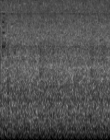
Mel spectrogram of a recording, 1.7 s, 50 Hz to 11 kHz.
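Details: Duramax LBZ V8 diesel after replacing bad #7 injector with used stock one, not fully warmed up: steady even low idle rumble, no miss or knock; injector balance shows #7 much improved; normal diesel idle.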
